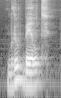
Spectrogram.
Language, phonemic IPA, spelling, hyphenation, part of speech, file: Dutch, /ˈblut.beːlt/, bloedbeeld, bloed‧beeld, noun, Nl-bloedbeeld.ogg
- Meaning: blood count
